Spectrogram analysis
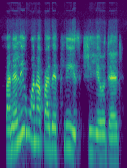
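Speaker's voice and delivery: plain reading voice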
